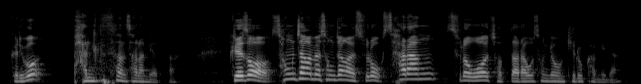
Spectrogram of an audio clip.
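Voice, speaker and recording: On a very clean recording with a silent background, a man talks at a fairly quick pace in a high voice with very wide pitch swings. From Chungcheong, South Korea. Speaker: youth pastor. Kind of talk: sermon. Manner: animated.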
